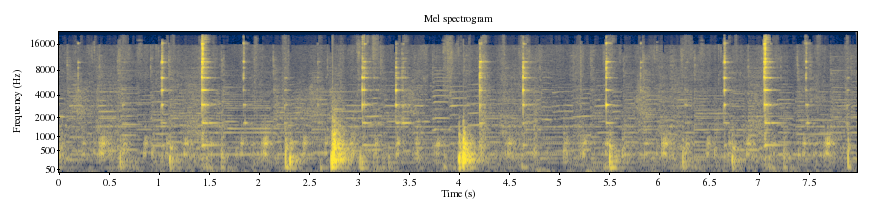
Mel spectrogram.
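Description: Cracker dough for an 18th-century recipe is mixed in a bowl, with irregular knocks, clinks and scraping taps, a few sharper bumps standing out, close and fairly quiet.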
